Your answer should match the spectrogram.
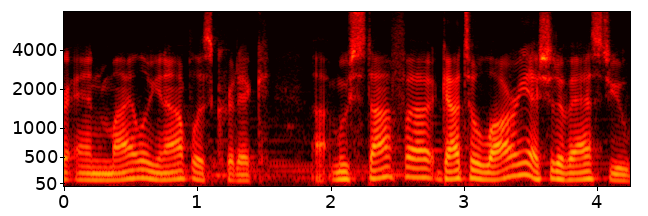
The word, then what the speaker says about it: Gatollari: With me, I have Distractify senior editor and Milo Yiannopoulos critic, Mustafa Gatollari.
